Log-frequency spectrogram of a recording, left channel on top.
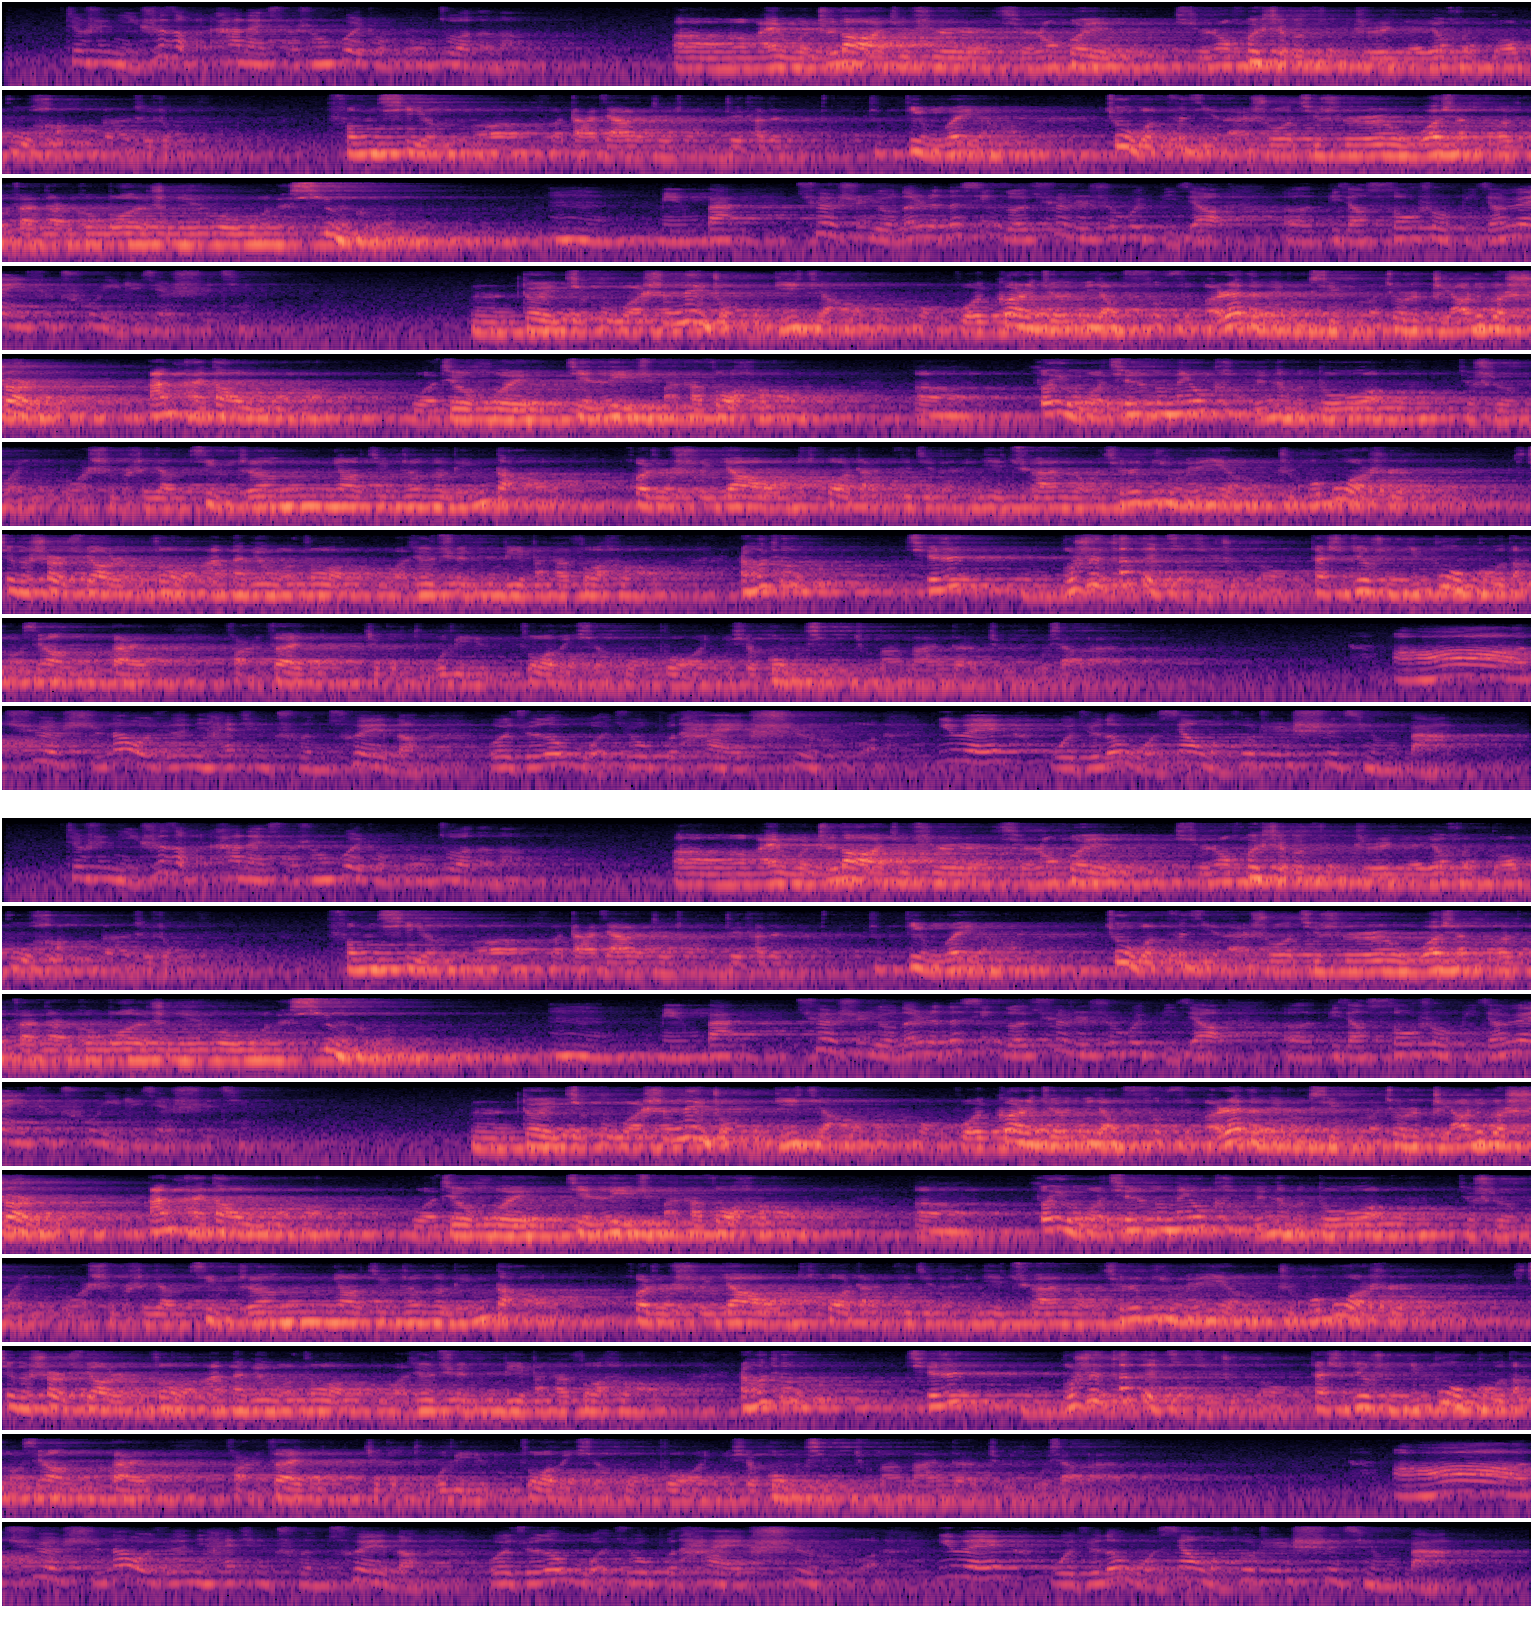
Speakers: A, on the left; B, on the right.
A: 就是你是怎么看待学生会这种工作的呢？
B: 呃，哎，我知道啊，就是学生会，学生会这个组织也有很多不好的这种风气和和大家的这种对它的定定位哈。就我自己来说，其实我选择留在那儿，更多的是因为我的性格。
A: 嗯，明白。确实，有的人的性格确实是会比较呃比较 social，比较愿意去处理这些事情。
B: 嗯，对，就我是那种比较，我我个人觉得比较负责任的那种性格，就是只要这个事儿安排到我了，我就会尽力去把它做好。呃，
A: 嗯，
B: 所以我其实都没有考虑那么多，就是我一我是不是要竞争，要竞争个领导，或者是要拓展自己的人际圈子，我其实并没有，只不过是这个事儿需要人做，安排给我做了，我就去努力把它做好，然后就其实嗯不是特别积极主动，但是就是一步步的，好像在反而在这个组里做了一些工作，有一些共性，就慢慢的就留下来了。
A: 哦，确实，那我觉得你还挺纯粹的。我觉得我就不太适合，因为我觉得我像我做这些事情吧，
